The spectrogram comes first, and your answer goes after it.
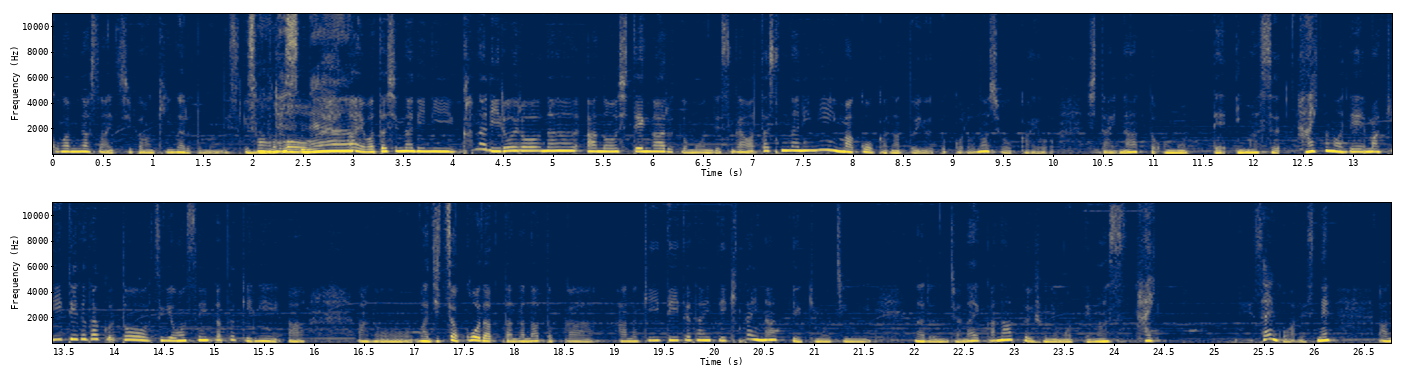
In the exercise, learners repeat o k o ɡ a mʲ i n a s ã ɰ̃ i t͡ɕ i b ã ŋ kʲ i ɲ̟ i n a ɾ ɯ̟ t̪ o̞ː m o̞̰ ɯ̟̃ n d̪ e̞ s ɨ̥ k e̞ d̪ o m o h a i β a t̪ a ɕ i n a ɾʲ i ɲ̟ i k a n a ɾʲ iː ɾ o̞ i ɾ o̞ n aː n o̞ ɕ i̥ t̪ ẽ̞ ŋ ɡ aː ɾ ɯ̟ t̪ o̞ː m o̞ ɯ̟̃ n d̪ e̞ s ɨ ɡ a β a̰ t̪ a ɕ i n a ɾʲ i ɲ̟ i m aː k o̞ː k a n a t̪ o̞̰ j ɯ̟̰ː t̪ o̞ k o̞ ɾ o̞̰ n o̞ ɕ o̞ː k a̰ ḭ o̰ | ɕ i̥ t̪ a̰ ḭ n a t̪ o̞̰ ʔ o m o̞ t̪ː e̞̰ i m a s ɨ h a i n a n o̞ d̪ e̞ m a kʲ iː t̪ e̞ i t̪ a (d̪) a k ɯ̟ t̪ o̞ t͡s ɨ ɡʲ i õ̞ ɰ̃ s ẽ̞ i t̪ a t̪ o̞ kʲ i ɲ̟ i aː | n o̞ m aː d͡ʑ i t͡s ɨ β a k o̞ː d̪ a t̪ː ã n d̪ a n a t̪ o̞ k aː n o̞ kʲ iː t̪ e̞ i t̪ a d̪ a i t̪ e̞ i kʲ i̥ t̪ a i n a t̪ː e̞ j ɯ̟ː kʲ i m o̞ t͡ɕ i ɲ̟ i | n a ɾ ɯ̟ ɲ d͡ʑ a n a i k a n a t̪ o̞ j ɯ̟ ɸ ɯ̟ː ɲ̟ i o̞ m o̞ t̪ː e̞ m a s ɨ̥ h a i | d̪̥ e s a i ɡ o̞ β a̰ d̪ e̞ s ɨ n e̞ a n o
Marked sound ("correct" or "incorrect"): correct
